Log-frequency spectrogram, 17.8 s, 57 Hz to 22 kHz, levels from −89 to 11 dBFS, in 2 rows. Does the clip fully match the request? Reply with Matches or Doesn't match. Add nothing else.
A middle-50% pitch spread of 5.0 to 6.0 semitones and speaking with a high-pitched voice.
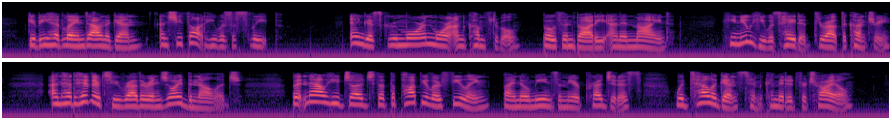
Doesn't match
